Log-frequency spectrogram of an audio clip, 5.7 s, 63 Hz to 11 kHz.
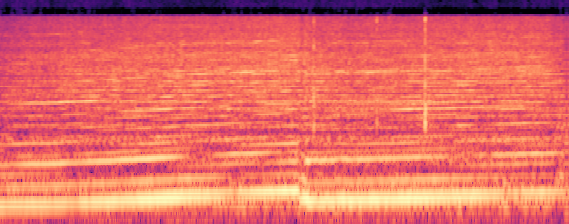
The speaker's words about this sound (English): So back underway with the engine sounds from around the track at Lime Rock Park, Connecticut. 1.5 miles, and it's an all skate for the next 15 and a half minutes or thereabouts.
